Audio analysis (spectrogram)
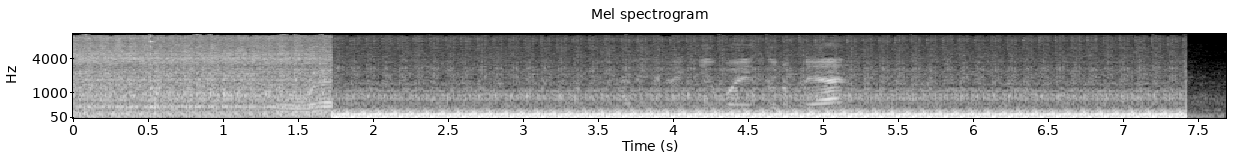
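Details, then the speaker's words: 2006 Toyota Corolla idling rough, idle dropping and engine shaking as if stalling when driving or accelerating: lumpy, uneven thumping about three beats a second; misfire from a failed ignition coil. "Paano nga ba i-diagnose yung mga ganitong issue o problema kag magse ka or magda-drive bumabagsak ang Menor at nanginginig yung makina na Para bang mamamatay"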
